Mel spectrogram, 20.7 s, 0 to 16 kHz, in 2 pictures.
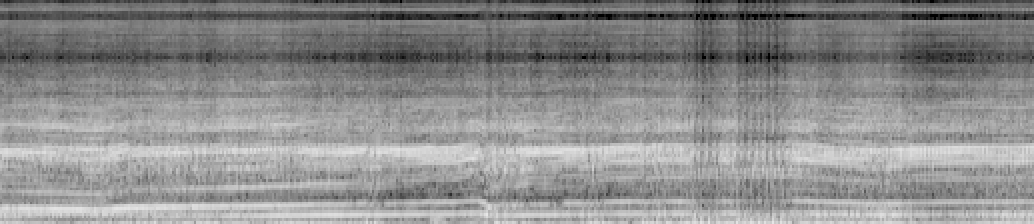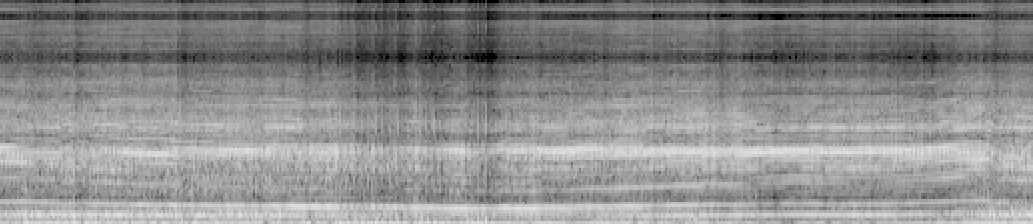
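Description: Honda CBR1000RR's inline-four engine pulling hard at high speed, heard from on the bike with wind rush over it. The engine note drops suddenly about five seconds in as it shifts up a gear, then rises and falls slowly with the throttle.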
